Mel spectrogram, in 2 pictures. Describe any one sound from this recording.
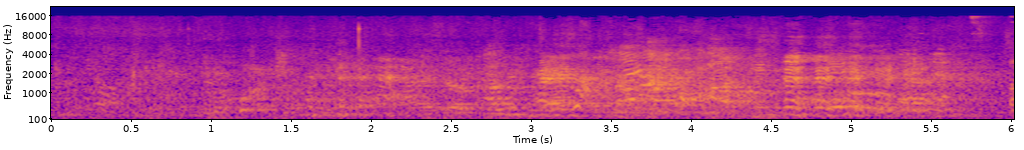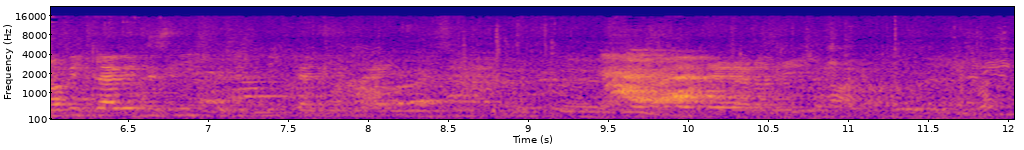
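Several men and women talk casually nearby outdoors as they pass.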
